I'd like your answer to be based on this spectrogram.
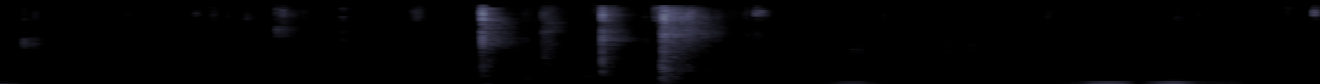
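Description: A small solid piece of dried soap coated in blue-pink-lilac starch, held in fingers with long nails, is cut and scraped with a metal craft blade so that it crumbles. A cluster of sharp, bright, crisp crunches and scrapes comes in the middle of the clip. Faint, soft low thuds follow near the end.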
